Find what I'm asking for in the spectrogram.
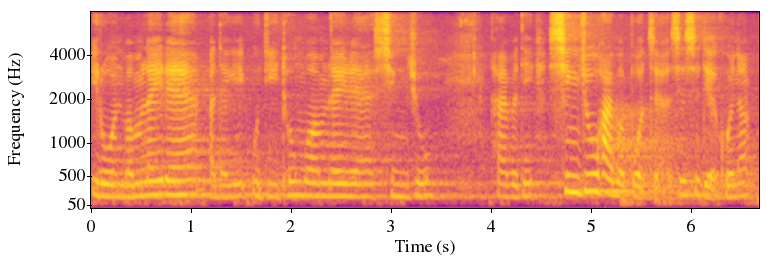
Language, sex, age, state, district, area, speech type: Manipuri, female, 30-45, Manipur, Kakching, rural, spontaneous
